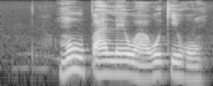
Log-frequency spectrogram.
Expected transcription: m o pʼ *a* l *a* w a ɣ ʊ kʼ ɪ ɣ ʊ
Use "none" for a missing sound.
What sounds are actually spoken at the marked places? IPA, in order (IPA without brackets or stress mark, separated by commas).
a, ɛ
